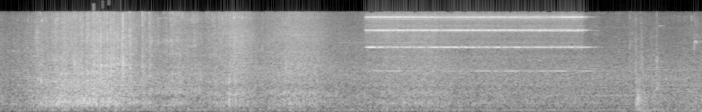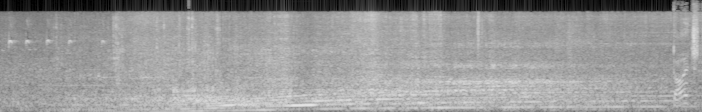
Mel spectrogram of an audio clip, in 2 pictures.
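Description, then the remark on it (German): A German ring-line tram nicknamed Ille or wilde Zicke hums and rumbles with its electric motors and parking brakes on the way to the Vogelwiese stop. Its departure bell rings as a steady high tone for a few seconds, then a rising motor whine climbs in pitch as it pulls away, with faint voices in the background. “Und man hört die wilde Zicke oder auch einfach nur Ille, zwei ihrer Spitznamen, auf dem Weg zur Haltestelle Vogelwiese mit ihren markanten Elektromotoren, den Feststellbremsen und dann beim Abfahren das Klingeln.”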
